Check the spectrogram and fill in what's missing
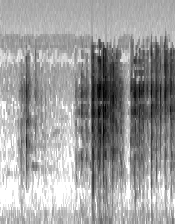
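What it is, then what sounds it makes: Dry soap bar, scraped. A small metal blade scrapes and cuts thin flakes off the edge of a large, solid bar of dry green soap held in one hand, its corner already carved away, while shavings pile up below and an empty Fax soap box lies untouched nearby. Faint, sparse scrapes give way to denser bursts of crisp, bright, dry shaving sounds that stop short with no ring.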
